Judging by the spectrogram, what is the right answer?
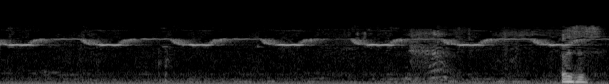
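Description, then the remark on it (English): An electronic alarm sounds continuously, a high steady tone that dips briefly about once a second in a repeating cycle, over a low background hum and faint murmuring. “Just, somebody's alarm is going off.”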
